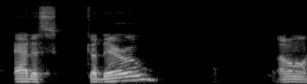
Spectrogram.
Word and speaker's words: Atascadero: So he goes to a maximum security facility there in California called Atascadero. I don't know how to pronounce it. Atascadero. I would say Atascadero.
